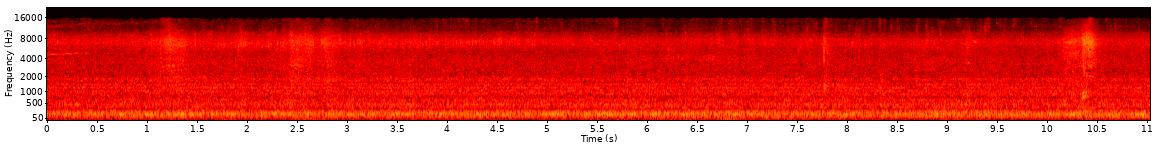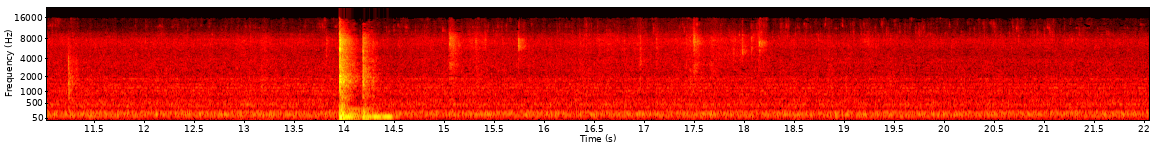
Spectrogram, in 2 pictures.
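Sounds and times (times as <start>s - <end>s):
oil sizzling with pops: 13.8s - 19.4s
loud knock with rattle: 14.0s - 14.6s.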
